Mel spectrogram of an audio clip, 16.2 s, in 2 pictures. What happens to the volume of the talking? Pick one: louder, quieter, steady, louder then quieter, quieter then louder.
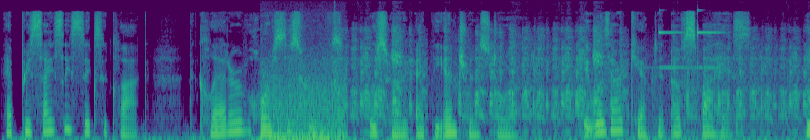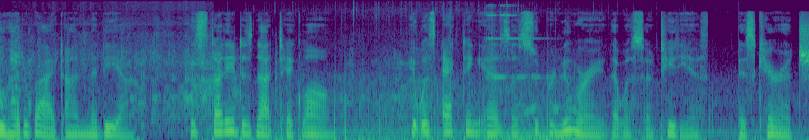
steady.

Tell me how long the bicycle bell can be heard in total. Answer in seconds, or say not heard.
3 s.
